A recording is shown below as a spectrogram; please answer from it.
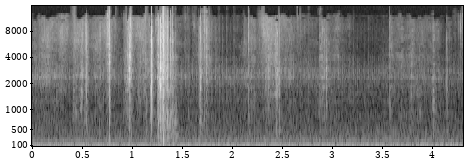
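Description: Tarot cards being handled and drawn from a deck: a run of light clicks and rustles with one sharper snap about a second in. Under it is a steady low hum in the car cabin.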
